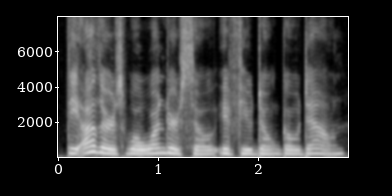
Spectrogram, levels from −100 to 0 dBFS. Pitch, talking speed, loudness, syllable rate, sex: 235 Hz, 205 wpm, -15 LUFS, 4.5 syllables/s, female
